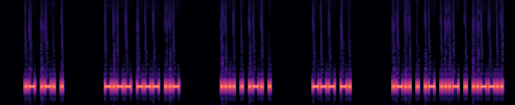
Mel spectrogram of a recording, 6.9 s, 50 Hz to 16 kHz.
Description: Morse code, heard as a keyed tone, about 42 wpm, 700 Hz. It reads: ARE YOU HERE ON LEAVE?
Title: 3x Word-Spacing - Sentences from Top 400 Words - 45wpm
